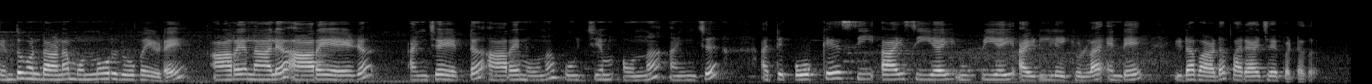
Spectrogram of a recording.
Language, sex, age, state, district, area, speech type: Malayalam, female, 30-45, Kerala, Thiruvananthapuram, rural, read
